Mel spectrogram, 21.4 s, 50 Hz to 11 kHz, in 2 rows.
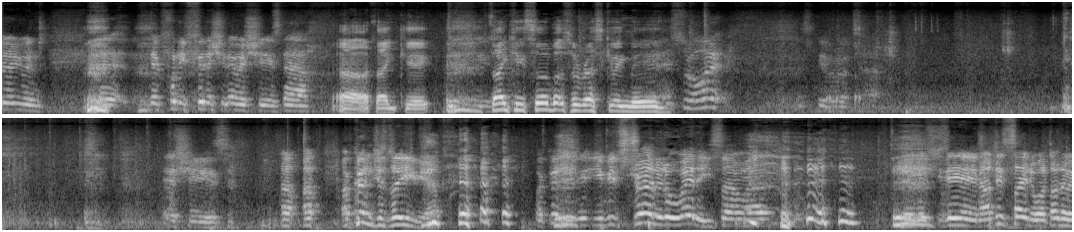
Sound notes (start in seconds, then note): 14.7 laughs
